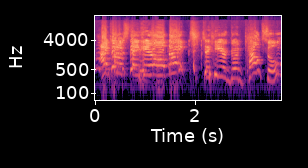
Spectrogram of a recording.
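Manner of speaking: high, loud laughing gush; delighted shout. Acted. Nurse gushing loudly at Romeo's counsel. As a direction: gush it out like a thrilled old nurse.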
